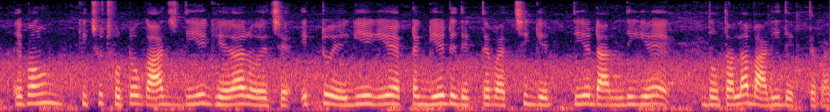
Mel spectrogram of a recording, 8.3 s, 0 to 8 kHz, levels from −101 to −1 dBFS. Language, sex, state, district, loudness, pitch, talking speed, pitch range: Bengali, female, West Bengal, North 24 Parganas, -16 LUFS, 210 Hz, 150 wpm, 195-225 Hz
